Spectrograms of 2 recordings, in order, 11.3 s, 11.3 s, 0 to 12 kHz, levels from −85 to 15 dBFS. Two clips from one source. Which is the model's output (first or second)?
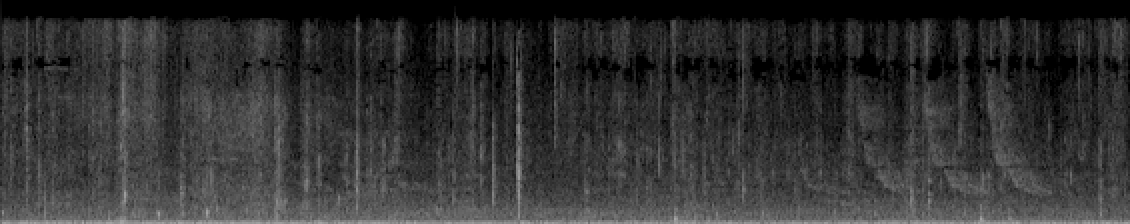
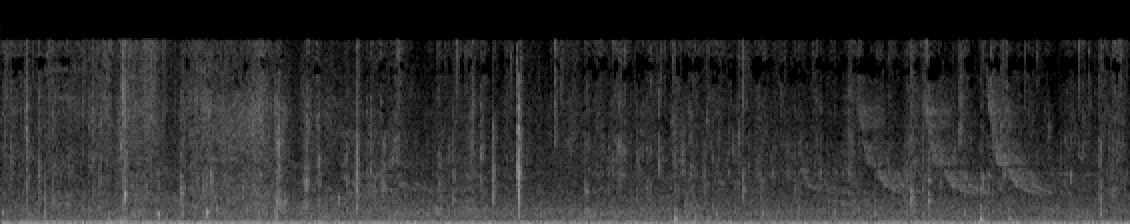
second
